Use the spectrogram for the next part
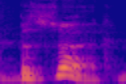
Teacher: we pronounce berserk as berserk dropping the first of two r's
